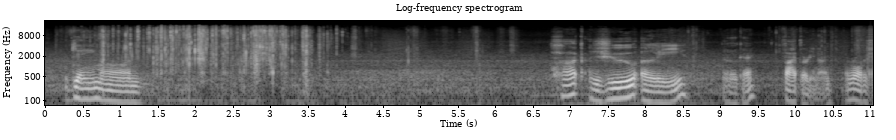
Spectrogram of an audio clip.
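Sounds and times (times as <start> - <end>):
foil wrapper crinkling: 0.2 - 4.3.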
